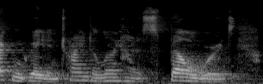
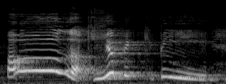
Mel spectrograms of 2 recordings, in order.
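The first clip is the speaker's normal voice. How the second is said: high, loud delighted squeal; excited yippee; 12 dB louder, slower than usual. Acted. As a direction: shout for joy at the hole. Young woodpecker delighted at hole.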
